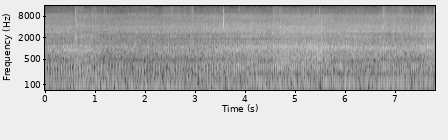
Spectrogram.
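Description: Kawasaki KLR250's single-cylinder four-stroke engine running steadily at low speed, heard from on board the bike.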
